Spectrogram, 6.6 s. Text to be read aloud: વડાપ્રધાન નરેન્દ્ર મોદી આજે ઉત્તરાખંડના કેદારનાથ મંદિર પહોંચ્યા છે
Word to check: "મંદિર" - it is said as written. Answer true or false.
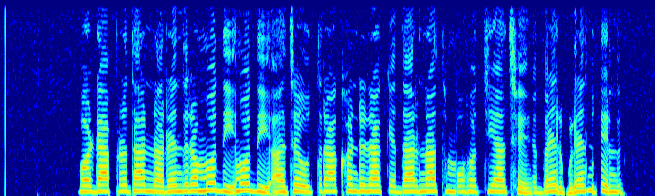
false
